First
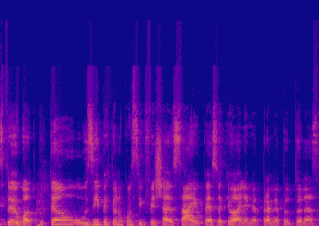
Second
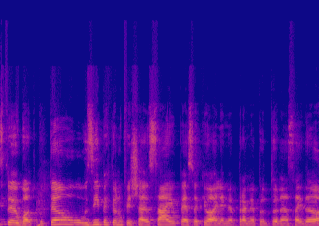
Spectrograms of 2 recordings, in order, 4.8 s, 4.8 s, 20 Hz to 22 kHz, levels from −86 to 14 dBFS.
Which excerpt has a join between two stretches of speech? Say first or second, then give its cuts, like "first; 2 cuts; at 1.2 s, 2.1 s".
second; 1 cut; at 1.9 s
